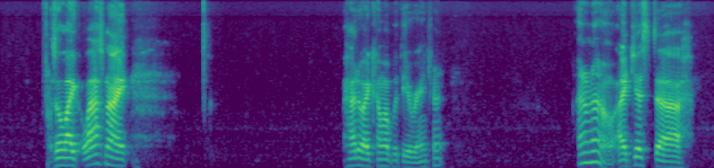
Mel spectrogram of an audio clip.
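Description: A middle-aged man speaks with animation close to a microphone, pausing between phrases.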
